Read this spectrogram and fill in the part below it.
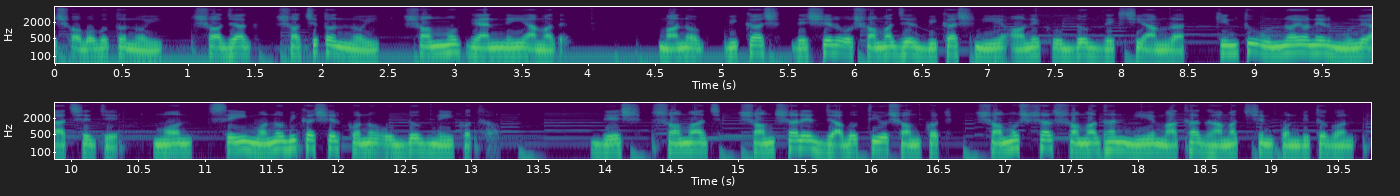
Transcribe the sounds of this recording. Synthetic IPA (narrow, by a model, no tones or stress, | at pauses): ʃɔboɡɔt̪onoj | ʃɔd͡ʑaɡ | ʃɔt͡ɕet̪onːoj | ʃɔmːok̚ɡɛnːejamad̪eɾ | manobːikaʃd̪eʃeɾoʃɔmad͡ʑeɾbikaʃnijeʔɔnekud̪ːoɡ̚d̪ekʰt͡ɕʰiamɾa | kint̪uunːɔjoneɾmuleat͡ɕʰed͡ʑe | monʃejmɔnobikaʃeɾkonoud̪ːoɡnejkɔt̪ʰao | d̪eʃʃɔmad͡ʑʃɔŋʃaɾeɾd͡ʑabot̪ioʃɔŋkoʈʃɔmoʃːaɾʃɔmad̪ʱanːijemat̪ʰaɡʱamatːɕʰenponɖit̪oɡɔn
